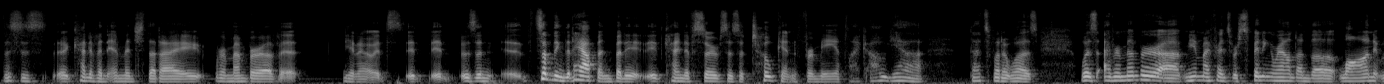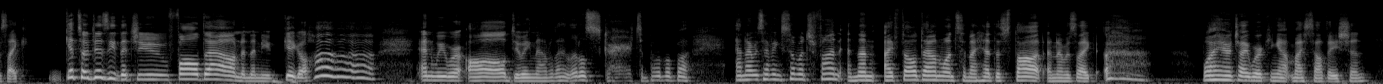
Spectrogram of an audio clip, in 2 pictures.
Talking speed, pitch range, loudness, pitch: 255 wpm, 145-195 Hz, -27 LUFS, 165 Hz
